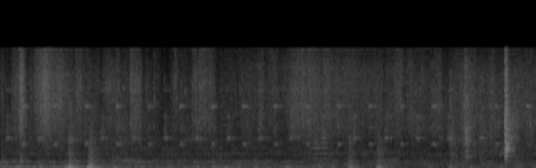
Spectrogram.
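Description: Sagano Line extra rapid train rolling into the Kameoka terminus, a steady close rumble of wheels on rail with a few soft clacks at the joints, running continuously from start to finish.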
